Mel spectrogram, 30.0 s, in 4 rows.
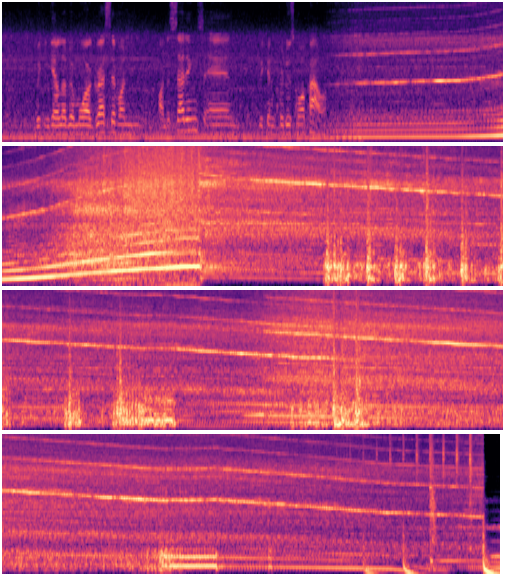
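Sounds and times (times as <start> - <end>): car engine at full throttle: 0.0 - 30.0
thin whine: 0.0 - 30.0
exhaust pops: 12.2 - 17.7, 19.2 - 20.8.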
